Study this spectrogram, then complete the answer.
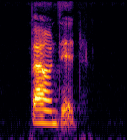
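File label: "bounded", US English; pronunciations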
